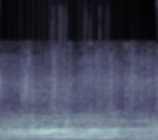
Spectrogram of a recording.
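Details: Large cattle at a busy livestock market in Indonesia ahead of Idul Adha; one long, steady, harmonic moo lasting over a second, with a faint crowd murmur behind.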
